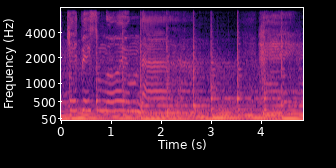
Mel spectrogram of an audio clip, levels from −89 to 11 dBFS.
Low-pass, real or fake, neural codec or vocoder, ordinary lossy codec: 7.2 kHz; real; none; none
